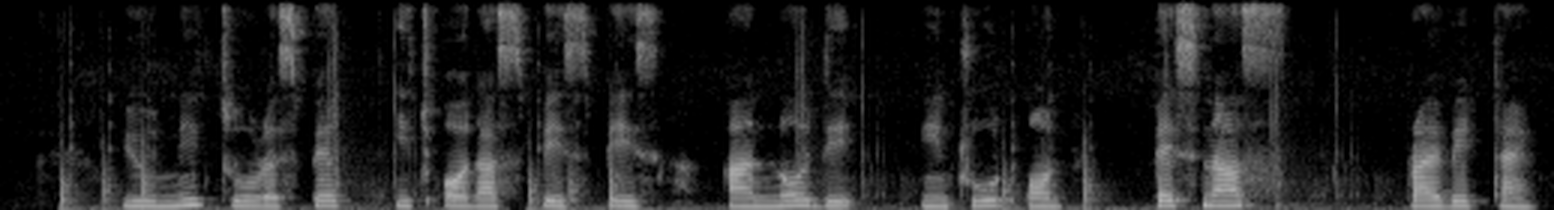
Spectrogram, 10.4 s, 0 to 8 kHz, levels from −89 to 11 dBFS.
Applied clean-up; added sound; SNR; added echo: none; Knock; 18 dB; none.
